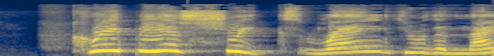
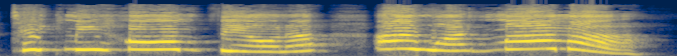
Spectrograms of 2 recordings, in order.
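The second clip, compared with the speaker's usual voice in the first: much higher, louder, panicky wail; frightened plea; 10 semitones higher, 5 dB louder than usual. Acted. To sister Fiona, tangled in a web, panicked wail. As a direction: beg to go home, scared.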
